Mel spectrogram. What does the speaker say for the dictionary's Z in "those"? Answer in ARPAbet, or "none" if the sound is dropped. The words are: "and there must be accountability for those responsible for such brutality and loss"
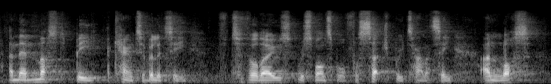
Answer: Z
